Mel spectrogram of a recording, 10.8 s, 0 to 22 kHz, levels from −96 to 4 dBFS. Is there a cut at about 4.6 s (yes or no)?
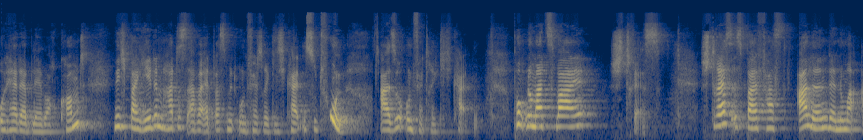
yes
